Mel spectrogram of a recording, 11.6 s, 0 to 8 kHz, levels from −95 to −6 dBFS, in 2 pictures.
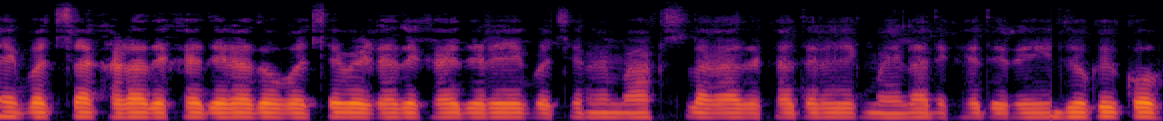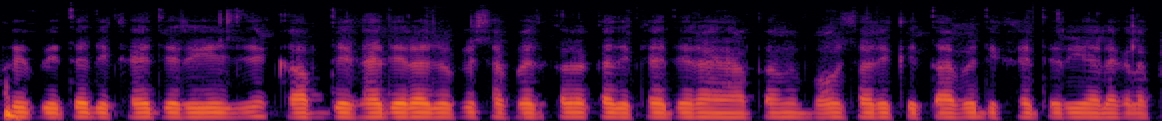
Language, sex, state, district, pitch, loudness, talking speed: Hindi, male, Maharashtra, Aurangabad, 110 Hz, -39 LUFS, 295 wpm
